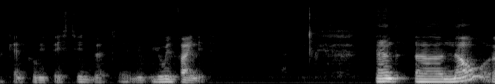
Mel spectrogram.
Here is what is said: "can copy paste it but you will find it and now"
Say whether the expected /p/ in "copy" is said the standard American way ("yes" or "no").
no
